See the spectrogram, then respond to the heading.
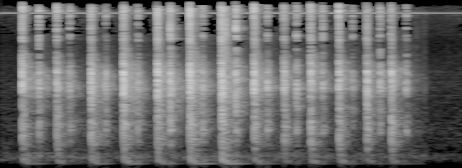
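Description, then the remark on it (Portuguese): Rapid, steady keyboard typing sound, a quick run of crisp key clicks lasting about three seconds before stopping, with no voices; a simulated typing noise played by a telemarketing robot during a phone call. “Aí ele faz esse barulhinho de teclado, como se, ele não sou, se eu não soubesse que ele é um robô, né?”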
